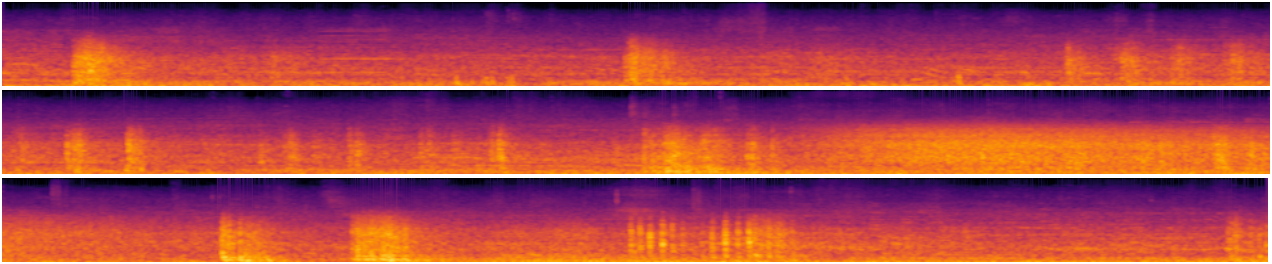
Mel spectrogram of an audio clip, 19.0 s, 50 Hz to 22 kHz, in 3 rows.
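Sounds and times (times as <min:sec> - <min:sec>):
fireworks exploding: 0:05.1 - 0:19.0
fireworks hissing: 0:05.5 - 0:19.0.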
